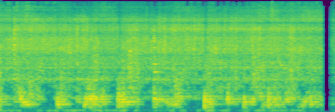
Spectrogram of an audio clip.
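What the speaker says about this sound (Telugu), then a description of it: "ఇప్పుడు ఉల్లిపాయ పేస్ట్ వేస్తున్నాను" Onion paste frying in a pan and being stirred, with steady sizzling and repeated scraping strokes of the spoon in a rhythmic pattern, fairly loud and close.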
